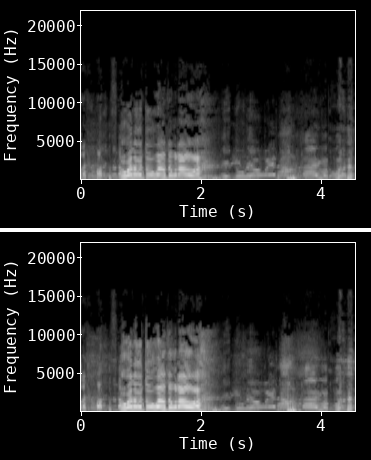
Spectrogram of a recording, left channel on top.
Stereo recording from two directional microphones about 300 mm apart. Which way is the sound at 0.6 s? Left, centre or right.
Centre.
